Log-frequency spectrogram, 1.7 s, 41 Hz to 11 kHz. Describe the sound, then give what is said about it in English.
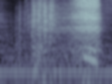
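Thin paper pages of a Bible being flipped to 1 Peter chapter 5: a quick series of soft rustles and flutters that ends in a louder, longer swish of a page turning over, with no talking. “I'm turning there, listen to the pages turn.”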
